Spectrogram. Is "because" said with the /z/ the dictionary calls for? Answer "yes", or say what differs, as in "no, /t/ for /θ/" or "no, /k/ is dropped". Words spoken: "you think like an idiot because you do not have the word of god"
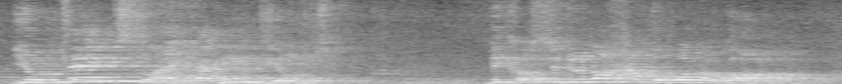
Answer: no, /s/ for /z/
